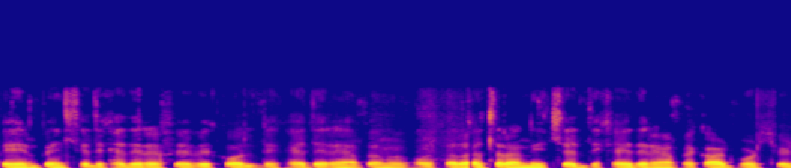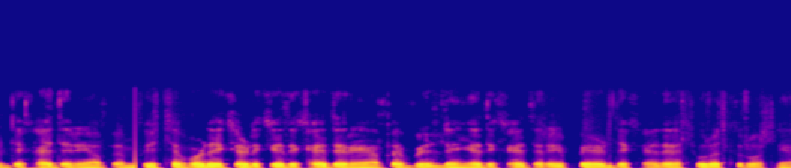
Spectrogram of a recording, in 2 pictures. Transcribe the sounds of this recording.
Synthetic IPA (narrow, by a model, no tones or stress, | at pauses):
peːnpẽːnsed̪ɪkʰaid̪eːɾeefʰeːbikɔːld̪ɪkʰaːid̪eːɾẽjɦãːpemɛ̃bɔːt̪saːɾaɐt͡ʃɾaniːt͡ʃed̪ɪkʰaːid̪eːɾẽjãːpekaːɾɖboːɾseːʈ̚d̪ɪkʰaːid̪eːɾijɦãːpepit̪ʰebɐɽikʰeɽked̪ɪkʰaːid̪eːɾ̃jɦãːpebɪlɖɪ̃ŋɡed̪ɪkʰaːid̪eːɾeipeːʈd̪ɪkʰaːid̪eːɾẽsuːɾəd͡ʒkiɾoːt͡ʃnia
